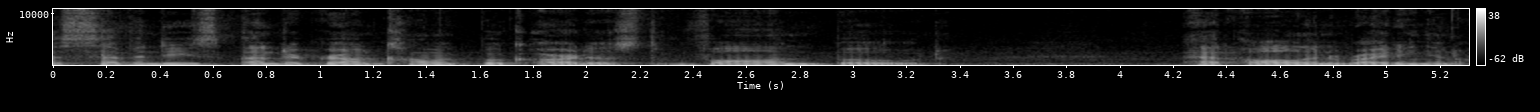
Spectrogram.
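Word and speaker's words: Vaughn Bodē: it could be I mispronounced the name. It's Vaughn Bode.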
